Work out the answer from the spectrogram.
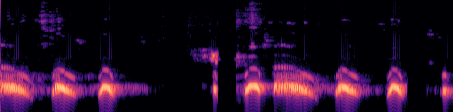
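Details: Spotted dove giving a two-ending coo meant to stir up wild doves fast. Phrases of soft, husky notes with one long descending coo and two short closing notes, separated by a brief pause.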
